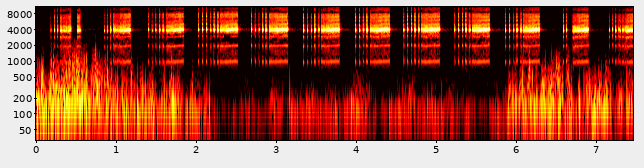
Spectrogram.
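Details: A cicada at night in summer 2017 in Da-an District, Taichung City, gives loud, buzzy bursts of rapid clicks, repeating about every half second.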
